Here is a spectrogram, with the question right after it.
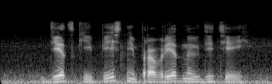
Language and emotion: Russian, neutral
